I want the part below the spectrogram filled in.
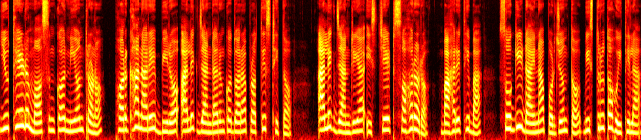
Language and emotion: Odia, neutral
